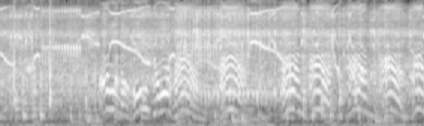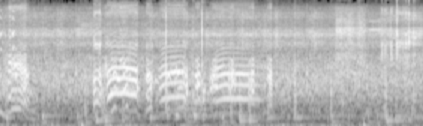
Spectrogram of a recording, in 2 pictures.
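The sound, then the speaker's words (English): Toucan calls from toucans up on vines in a cave in a video game fill the scene, a dense, loud chorus of repeated rising-and-falling croaks that overlap in quick bursts over a steady hiss, pausing briefly before starting up again. “I think that joke, that terrible joke, would have been slightly more bearable to listen to if the bird noises in the background hadn't been so oppressively loud.”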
